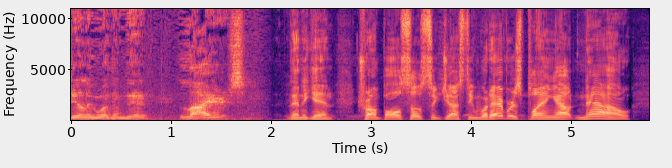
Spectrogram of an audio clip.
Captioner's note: none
